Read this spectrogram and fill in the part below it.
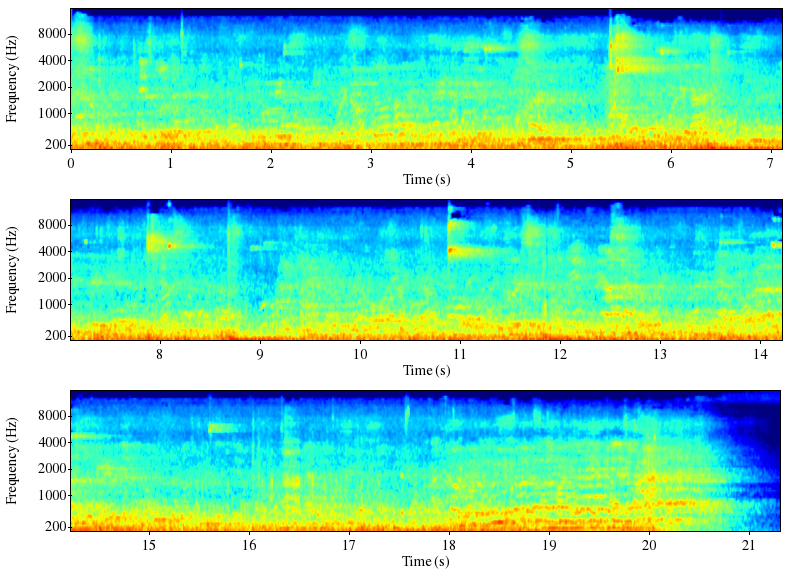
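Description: A crowd of young players chatters and calls out in a large echoing hall.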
